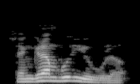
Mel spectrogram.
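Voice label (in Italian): "budiulo", vocabolario dialettale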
